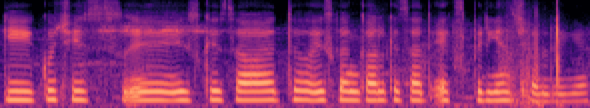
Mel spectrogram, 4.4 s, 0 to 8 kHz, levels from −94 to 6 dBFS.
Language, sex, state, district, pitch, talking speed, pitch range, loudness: Hindi, female, Bihar, West Champaran, 235 Hz, 175 wpm, 230-245 Hz, -17 LUFS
